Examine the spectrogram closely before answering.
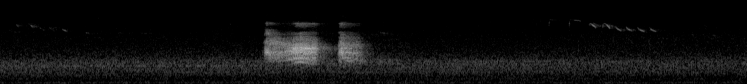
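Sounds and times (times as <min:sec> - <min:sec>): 
Eurasian Jay Garrulus glandarius harsh grating screeches: 0:02.7 - 0:03.7.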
